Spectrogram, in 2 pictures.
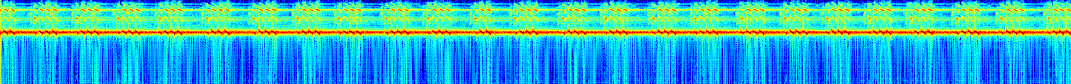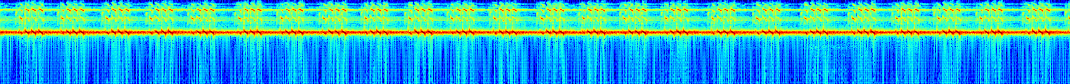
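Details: A cricket chirps loudly in a room at night, sharp high notes pulsing rapidly in an even, continuous trill with a quiet background.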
